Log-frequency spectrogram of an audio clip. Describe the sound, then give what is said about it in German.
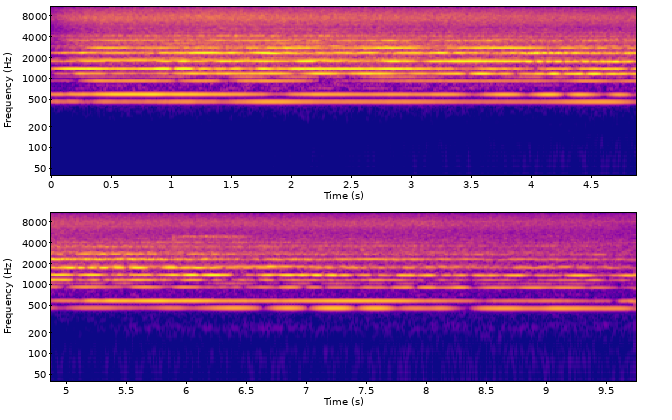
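A loud, steady siren at a briquette factory, sounded at the start of a shift, wails continuously with a sustained, harmonically rich tone that holds for the whole stretch, slightly wavering but unbroken, with no voices present. “Woran ich mich noch immer nicht gewöhnt habe, ist, dass zum Schichtbeginn dreimal die Sirene hier läuft.”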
